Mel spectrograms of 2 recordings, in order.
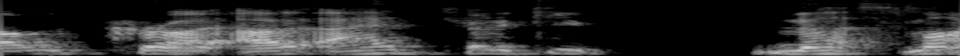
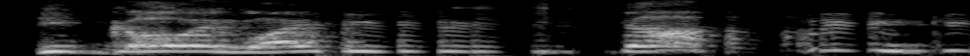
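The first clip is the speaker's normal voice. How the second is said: a lightly voiced Tommy, pitched up; mock Tommy pushing the scene on, higher; Tommy staying in character; 10 semitones higher, slower than usual. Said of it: "He's still in character".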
